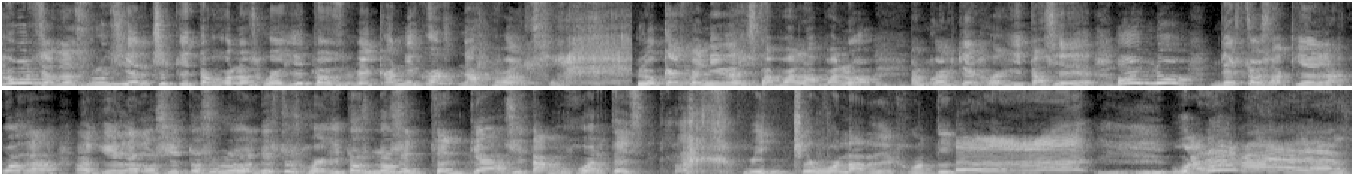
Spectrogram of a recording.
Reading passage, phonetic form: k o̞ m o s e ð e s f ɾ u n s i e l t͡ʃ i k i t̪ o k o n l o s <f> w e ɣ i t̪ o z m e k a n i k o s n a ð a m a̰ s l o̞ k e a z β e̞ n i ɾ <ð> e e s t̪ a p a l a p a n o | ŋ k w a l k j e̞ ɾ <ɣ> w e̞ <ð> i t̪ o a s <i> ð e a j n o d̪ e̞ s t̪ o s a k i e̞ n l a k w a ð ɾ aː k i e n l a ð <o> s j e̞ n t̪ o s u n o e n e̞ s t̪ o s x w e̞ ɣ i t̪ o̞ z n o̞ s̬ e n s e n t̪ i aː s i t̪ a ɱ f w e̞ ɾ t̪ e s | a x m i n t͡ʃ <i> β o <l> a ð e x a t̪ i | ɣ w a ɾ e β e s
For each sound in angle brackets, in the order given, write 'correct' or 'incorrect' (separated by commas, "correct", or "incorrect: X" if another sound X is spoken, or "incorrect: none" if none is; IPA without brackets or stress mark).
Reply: incorrect: x, correct, incorrect: x, incorrect: ɣ, correct, correct, incorrect: e, correct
